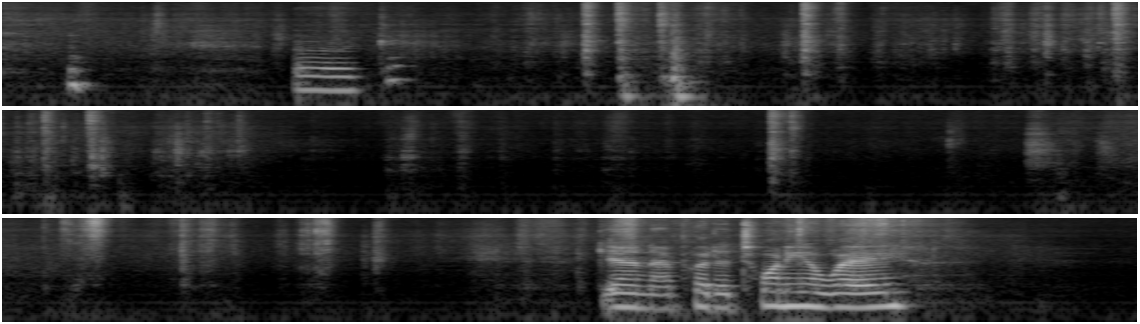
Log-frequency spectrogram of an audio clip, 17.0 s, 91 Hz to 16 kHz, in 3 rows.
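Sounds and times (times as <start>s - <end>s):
paper rustling: 11.4s - 14.4s.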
